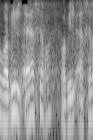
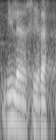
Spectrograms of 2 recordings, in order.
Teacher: الوجه الثاني في ذلك أو القراءة الأخرى في ذلك قراءة الجمهور وبالآخرة وبالآخرة، والراء مفخمة عند الجمهور، لكن عند الأزرق عن ورش حيقرأها مرققة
